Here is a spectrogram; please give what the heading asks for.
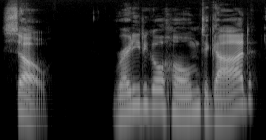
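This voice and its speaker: An actor playing a breezy, wisecracking attendant who checks souls into the afterlife in an audio theatre comedy, chatty and flippant. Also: male voice, a little high, measured pace, dry recording, clean studio sound, natural voice. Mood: joking.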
